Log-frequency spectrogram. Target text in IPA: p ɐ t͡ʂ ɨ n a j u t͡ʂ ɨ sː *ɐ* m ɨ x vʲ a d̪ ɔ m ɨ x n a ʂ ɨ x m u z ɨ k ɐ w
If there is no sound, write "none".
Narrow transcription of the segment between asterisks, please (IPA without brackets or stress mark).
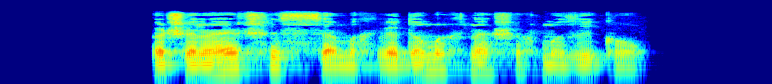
a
